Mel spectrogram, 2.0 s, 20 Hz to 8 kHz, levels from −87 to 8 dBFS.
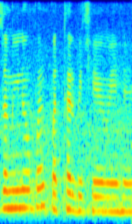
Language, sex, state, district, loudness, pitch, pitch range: Hindi, female, Uttar Pradesh, Lucknow, -16 LUFS, 215 Hz, 195-235 Hz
